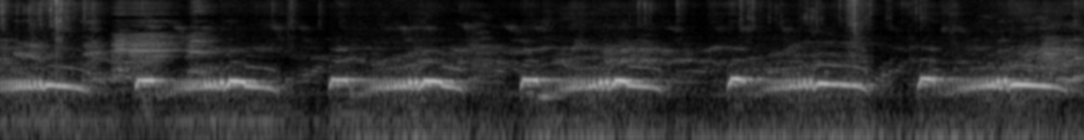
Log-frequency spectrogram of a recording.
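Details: Steady series of six long low coos from two puter pelung collared doves at midday in Indonesia, each rising briefly then drawn out and falling, evenly spaced about every two seconds.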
